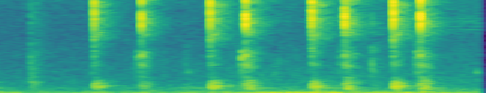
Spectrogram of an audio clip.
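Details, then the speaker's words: Single solenoid on a junkyard Land Rover ABS solenoid pack pulsed via a starter button to positive and ground; crisp paired clicks, about five pairs in under three seconds, each snapping cleanly: solenoid working. "that's how we know solenoid is working so on your vehicle you need to to test every single one make sure they're working"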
